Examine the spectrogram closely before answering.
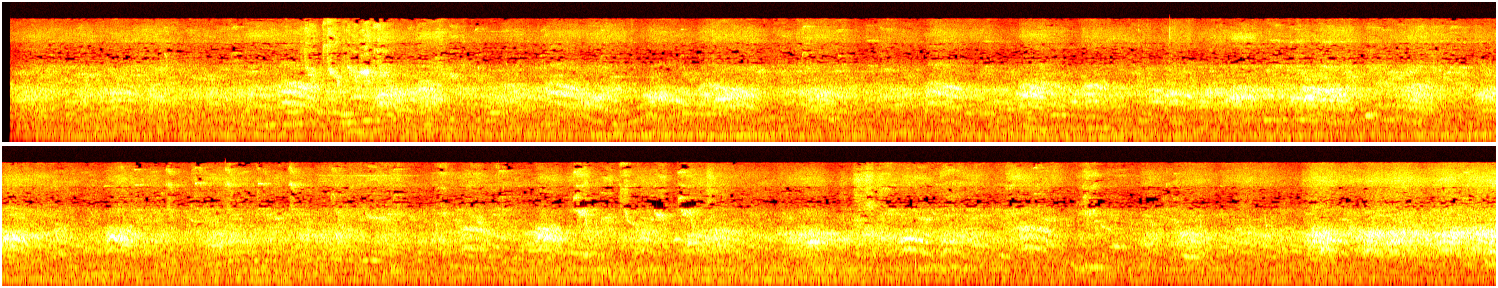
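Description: A flock of crows cawing together, many calls overlapping in a continuous din.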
